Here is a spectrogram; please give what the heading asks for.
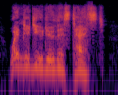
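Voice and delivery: mock very high, panic-stricken cry. Retelling how mum shouted on finding the test: imitating mum's panicked shout. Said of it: "sheer panic in her voice".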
